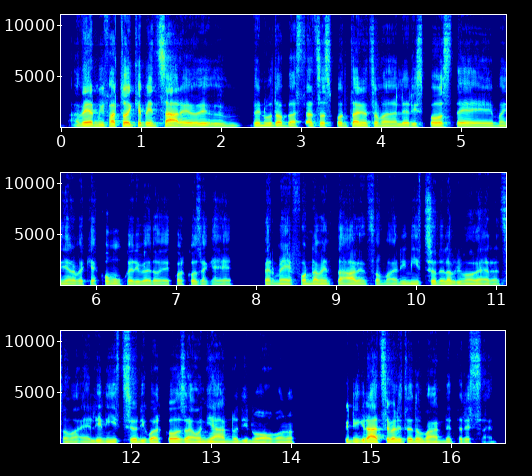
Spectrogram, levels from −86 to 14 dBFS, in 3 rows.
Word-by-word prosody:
avermi 120 Hz, +4 st, +5 dB
fatto 125 Hz, +1 st, +6 dB
anche 120 Hz, 0 st, +6 dB
pensare 100 Hz, -5 st, +6 dB
è -, -, +4 dB
è, -, -, +3 dB, 0.2 s
ehm, 90 Hz, -1 st, -7 dB
venuto 100 Hz, 0 st, +1 dB
abbastanza 90 Hz, -, 0 dB
spontaneo 100 Hz, +1 st, +1 dB
insomma 90 Hz, -2 st, -2 dB
dalle 85 Hz, +1 st, -1 dB
risposte 95 Hz, -3 st, -1 dB
in -, -, -11 dB
maniera 90 Hz, -1 st, -4 dB
perché 80 Hz, +1 st, -8 dB
comunque 90 Hz, -2 st, -5 dB
ripeto 80 Hz, -1 st, -5 dB
è 75 Hz, 0 st, -9 dB
qualcosa -, -, -7 dB
che 75 Hz, -2 st, -12 dB, 0.3 s
per 75 Hz, -2 st, -6 dB
me 85 Hz, +1 st, -3 dB
è -, -, -5 dB
fondamentale, 80 Hz, -2 st, -2 dB
insomma, 75 Hz, -1 st, -10 dB
l'inizio 80 Hz, 0 st, -6 dB
della 75 Hz, +1 st, -3 dB
primavera, 75 Hz, -3 st, -5 dB
insomma, 70 Hz, 0 st, -9 dB
è 75 Hz, +1 st, -8 dB
l'inizio 80 Hz, +1 st, -3 dB
di 75 Hz, -, -3 dB
qualcosa 80 Hz, 0 st, +2 dB
ogni 85 Hz, +1 st, -1 dB
anno 75 Hz, -1 st, -2 dB
di 80 Hz, +1 st, -7 dB
nuovo, 70 Hz, -2 st, -3 dB
no, 75 Hz, +1 st, -7 dB, 0.6 s
quindi 80 Hz, +1 st, -4 dB
grazie 90 Hz, 0 st, +7 dB
per 85 Hz, -, +6 dB
le 85 Hz, -, +1 dB
tue 80 Hz, -, +2 dB
domande 75 Hz, -3 st, -2 dB
interessan -, -, -11 dB
80 Hz, 165 wpm, -24 LUFS, 75-90 Hz, 0.6 s, grazie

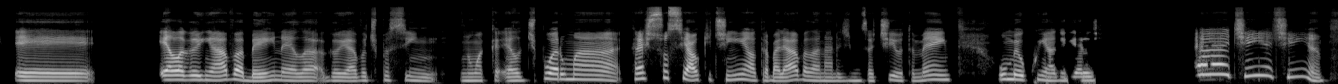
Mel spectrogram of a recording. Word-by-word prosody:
Eh, 175 Hz, -2 st, +2 dB, 0.7 s
ela 215 Hz, 0 st, +7 dB
ganhava 205 Hz, +1 st, +2 dB
bem, 175 Hz, +2 st, 0 dB
né, 190 Hz, -2 st, -2 dB
ela 175 Hz, 0 st, -2 dB
ganhava 170 Hz, 0 st, -2 dB
tipo 180 Hz, +2 st, -10 dB
assim, 180 Hz, -4 st, -6 dB, 0.2 s
numa 175 Hz, 0 st, -3 dB, 0.2 s
ela 175 Hz, +1 st, -1 dB
tipo 260 Hz, +8 st, -1 dB
era 245 Hz, -1 st, +5 dB
uma 225 Hz, -5 st, +1 dB
creche 265 Hz, +2 st, +3 dB
social 275 Hz, -9 st, +4 dB
que 220 Hz, -, -16 dB
tinha, 215 Hz, +3 st, -1 dB
ela 190 Hz, -2 st, -1 dB
trabalhava 180 Hz, +4 st, -1 dB
lá 180 Hz, -2 st, -2 dB
na 170 Hz, -, -5 dB
área 165 Hz, -, -6 dB
administrativa 170 Hz, +3 st, -5 dB
também. 205 Hz, +6 st, -1 dB, 0.5 s
O 235 Hz, -, -1 dB
meu 225 Hz, -3 st, +2 dB
cunhado 195 Hz, -4 st, -3 dB
ele 175 Hz, -, -5 dB
era 180 Hz, 0 st, +1 dB
eng 180 Hz, -, -2 dB, 1.3 s
É, -, -, 0 dB
tinha, 410 Hz, +1 st, -1 dB
tinha. 335 Hz, -, -4 dB
190 Hz, 150 wpm, -22 LUFS, 175-220 Hz, 1.3 s, ela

